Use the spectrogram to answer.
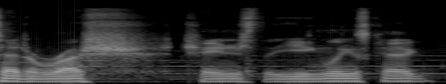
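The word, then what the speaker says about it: Yuengling: They always had to rush change the Yinglings keg. Oh, I call them I mean it's spelled like younglings and the Star Wars jokes right themselves.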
